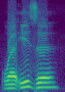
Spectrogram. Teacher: Perhatikan ketika kita melafalkan wa idz qala Musa, pelafal zalnya wa iz, bunyikan huruf zalnya iz dan tidak memantul. Wa iz, hati-hati jangan sampai memantul.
